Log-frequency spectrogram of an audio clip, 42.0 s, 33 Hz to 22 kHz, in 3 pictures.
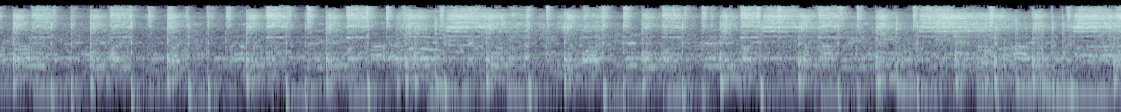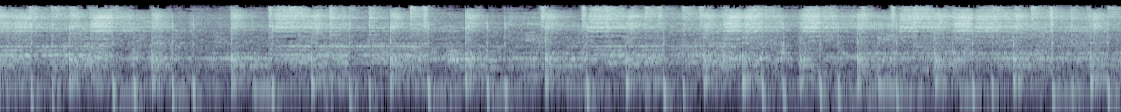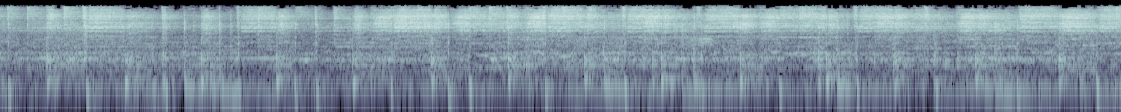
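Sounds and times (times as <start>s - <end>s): band music with drum kit: 0.0s - 42.0s.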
